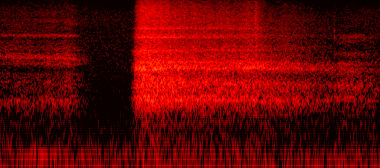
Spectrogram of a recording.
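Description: Slow breathing during a guided visualisation exercise, heard as a soft, drawn-out breathy rush that starts after a quiet pause and fades gradually over a few seconds, faint and with no talk.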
